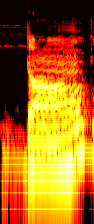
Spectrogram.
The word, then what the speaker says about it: don't: Praticamente você não escuta a pronúncia desse T, né? I don't like.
